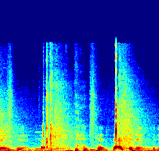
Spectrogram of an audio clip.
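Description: Bamboo tinikling poles cracking against each other in a few sharp strikes, the loudest near the end, over background music with a voice.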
